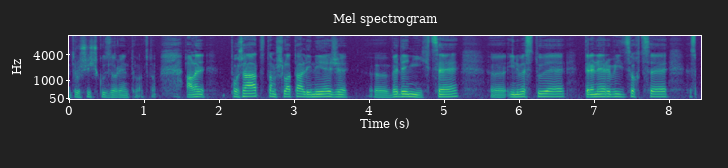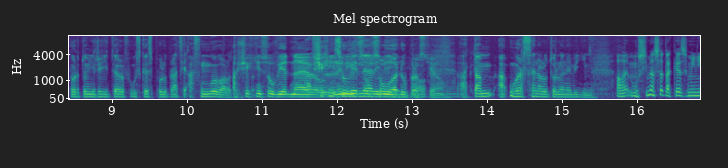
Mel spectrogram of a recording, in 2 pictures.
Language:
Czech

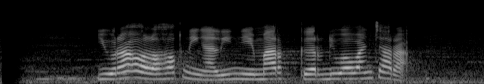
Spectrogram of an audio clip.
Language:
Sundanese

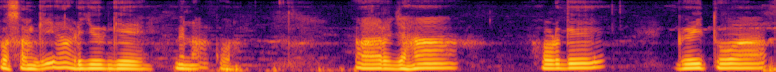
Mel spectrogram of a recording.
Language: Santali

